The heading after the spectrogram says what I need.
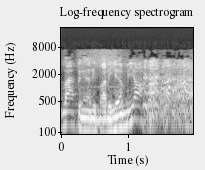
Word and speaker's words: Miaja: Now, I'm going to have enough trouble pronouncing them, much less identifying them. The first is Miaha. Now, I'm not laughing at anybody here. Miaja.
